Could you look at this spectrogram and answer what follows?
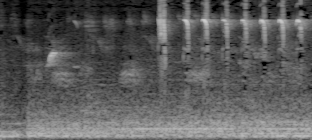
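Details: Nuthatch calls used as a lure sound: after a quiet start, a rapid run of sharp, high chips repeats about five times per second, over a steady low hum and faint background birds.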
